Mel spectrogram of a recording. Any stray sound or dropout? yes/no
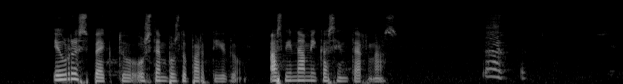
yes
